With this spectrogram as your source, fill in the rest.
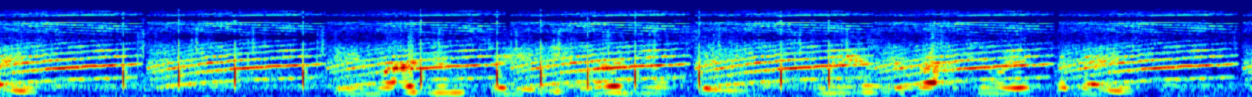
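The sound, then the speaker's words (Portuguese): A video game alarm siren, approaching the player, wails in repeated rising and falling sweeps, joined by short sharp electronic clicks, loud and continuous throughout with a layered, synthetic tone. “Você vê que a sirene está chegando perto.”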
